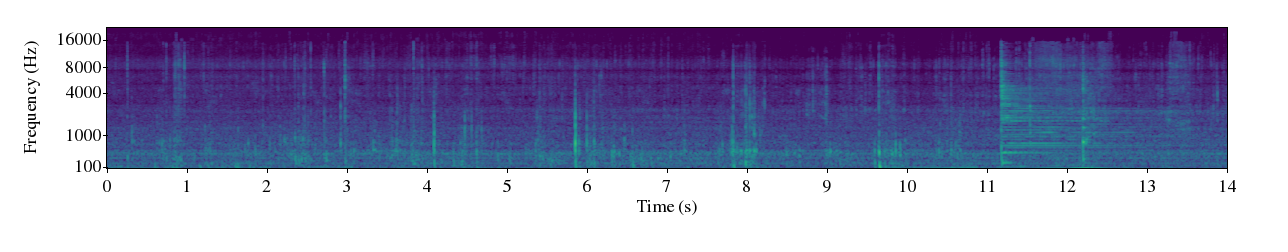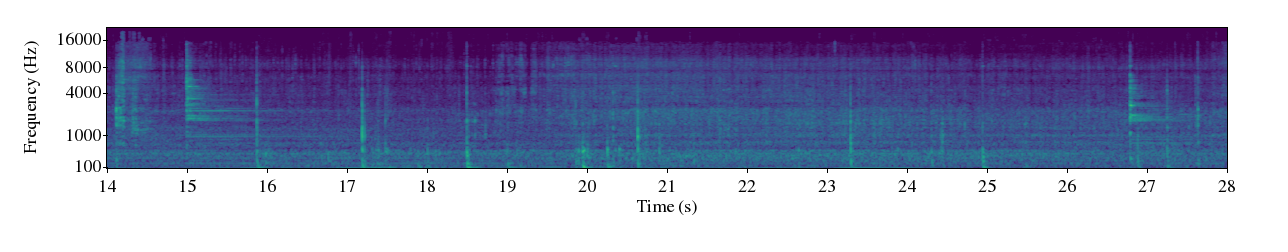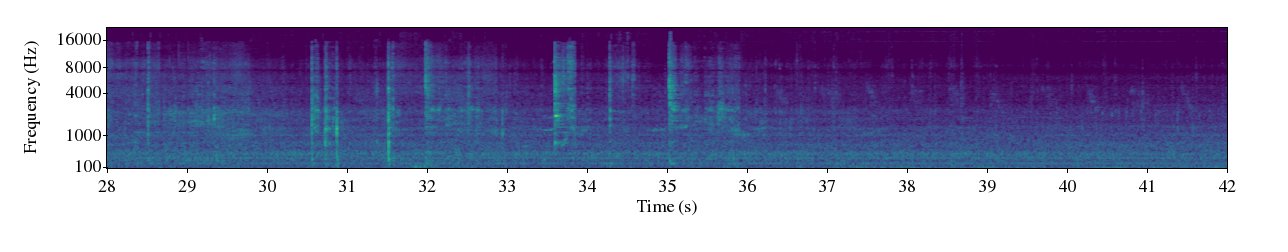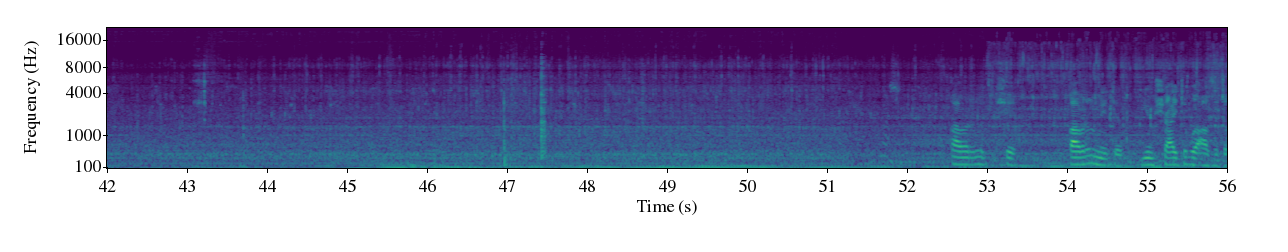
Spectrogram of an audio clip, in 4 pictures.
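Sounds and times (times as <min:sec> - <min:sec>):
onions sizzling in a pan: 0:11.1 - 0:17.1.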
